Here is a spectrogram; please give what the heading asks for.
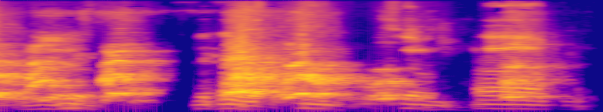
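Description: Several dogs bark and yowl in a loud, close burst of overlapping, rough calls, coming in four or five uneven bursts with short gaps between them.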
